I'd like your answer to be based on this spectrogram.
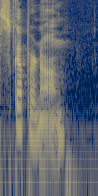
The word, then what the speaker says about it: scuppernong: And I feel confident in saying scuppernong. Am I saying it right? – You are saying it right.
